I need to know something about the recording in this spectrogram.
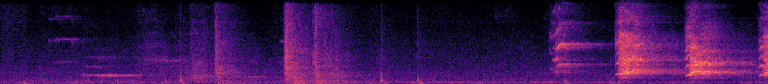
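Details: Cavalier King Charles Spaniel puppies at a family home, with one pup wanting to get into the living room. After quiet rustling and scattered clicks, three sharp, high-pitched yips come in quick succession at the end.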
